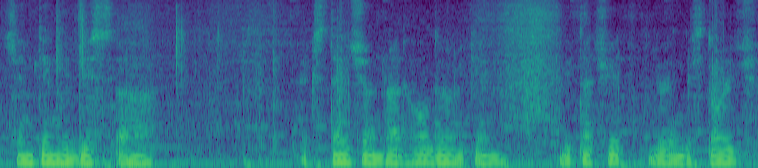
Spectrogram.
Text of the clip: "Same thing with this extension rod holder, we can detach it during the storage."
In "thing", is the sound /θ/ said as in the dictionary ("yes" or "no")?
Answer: no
